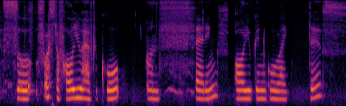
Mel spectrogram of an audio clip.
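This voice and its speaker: Speaking very slowly with long, frequent pauses, a woman with a non-native accent holds a high pitch in a monotone, flat intonation. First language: not English. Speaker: phone tutorial creator. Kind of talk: tutorial. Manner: halting, many repetitions and fillers.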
